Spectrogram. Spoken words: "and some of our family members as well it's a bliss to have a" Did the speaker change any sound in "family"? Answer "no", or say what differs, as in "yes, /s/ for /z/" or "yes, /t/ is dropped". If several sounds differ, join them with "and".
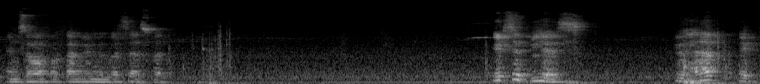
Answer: no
